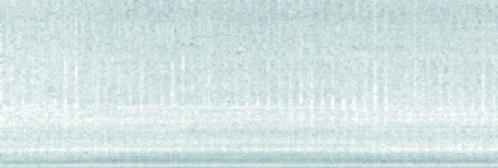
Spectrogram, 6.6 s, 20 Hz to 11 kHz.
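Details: Newly bought, just-installed VW Polo 3 engine at a quiet idle, still cold: a light, quick, even tick runs steadily over the engine; valvetrain-type ticking or clatter after installation, source not pinned down.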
